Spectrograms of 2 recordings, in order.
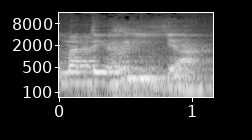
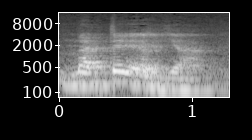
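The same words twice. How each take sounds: First: The stress falls on the 'ri' syllable. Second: The stress falls before the 'ri' syllable. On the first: It would mean maternity. "si on met l'accent tonique sur le i" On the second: It means matter. "ça c'est la manière dont les Italiens le prononcent"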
